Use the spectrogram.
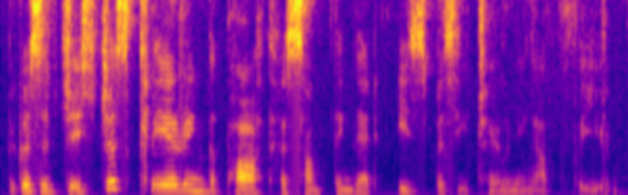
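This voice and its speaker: A woman doing a monthly tarot reading, slightly hoarse from a cold, speaking softly and reassuringly, dropping to a whisper as she reads the cards. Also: on the low side, big pitch swings, a little fast. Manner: soft-spoken, often drops to a whisper reading cards; reassuring, often checks in with "okay?". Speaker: tarot card reader.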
